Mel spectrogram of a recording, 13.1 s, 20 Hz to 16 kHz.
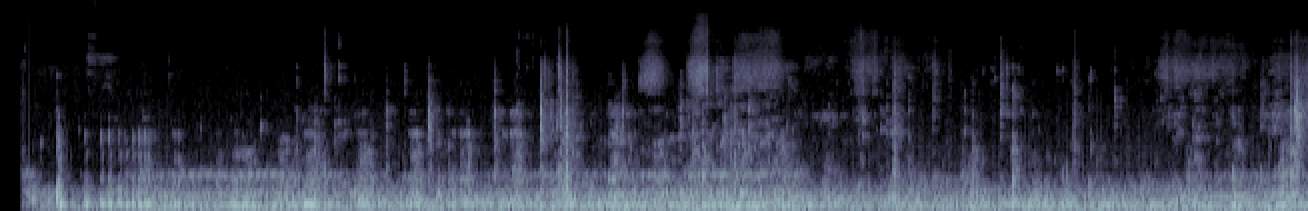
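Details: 2001 Chevrolet Impala turning left: low groaning creaks with scattered clunks from the front end; cause unknown.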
